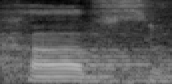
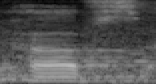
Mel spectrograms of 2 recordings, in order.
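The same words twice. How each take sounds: No difference in how they are said.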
